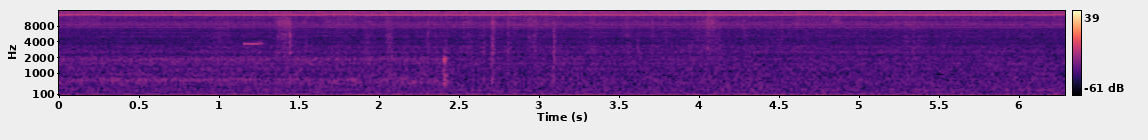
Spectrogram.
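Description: Steady low rumble of a stationary car idling, heard from inside the cabin, with a couple of faint clicks a little after two seconds in.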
